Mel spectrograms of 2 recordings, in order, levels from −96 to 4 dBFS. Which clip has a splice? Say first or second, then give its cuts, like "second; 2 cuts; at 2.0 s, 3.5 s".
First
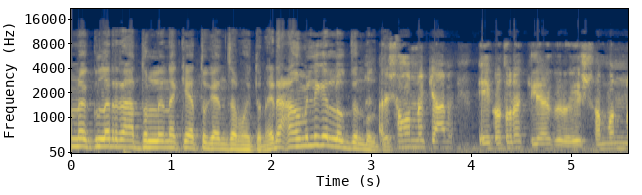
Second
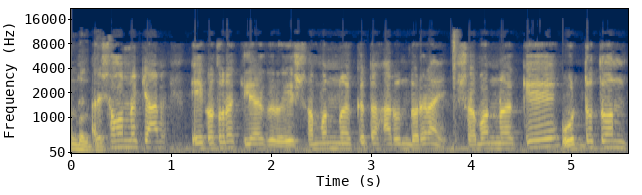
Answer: second; 2 cuts; at 3.8 s, 4.9 s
